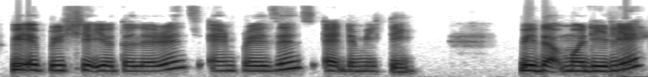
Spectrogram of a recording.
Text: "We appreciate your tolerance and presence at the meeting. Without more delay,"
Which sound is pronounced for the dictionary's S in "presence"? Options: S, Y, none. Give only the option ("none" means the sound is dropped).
S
